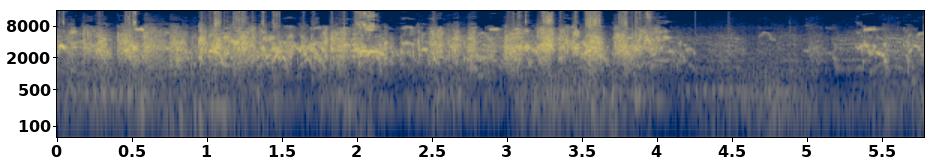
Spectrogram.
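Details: Many budgerigars chattering together while eating winter food: a rapid, overlapping stream of high, scratchy chirps and warbles, thinning out toward the end to a few separate calls.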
